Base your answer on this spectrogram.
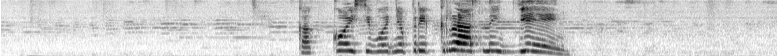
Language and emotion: Russian, positive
